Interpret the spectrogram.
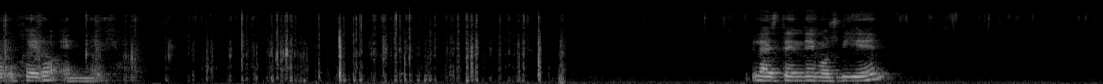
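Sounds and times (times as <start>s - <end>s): fork scraping plastic colander: 0.0s - 5.7s.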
